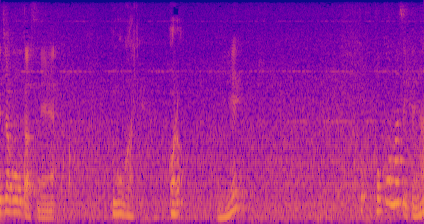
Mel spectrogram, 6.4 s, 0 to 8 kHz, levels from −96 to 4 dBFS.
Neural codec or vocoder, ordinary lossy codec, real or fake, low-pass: none; none; real; none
